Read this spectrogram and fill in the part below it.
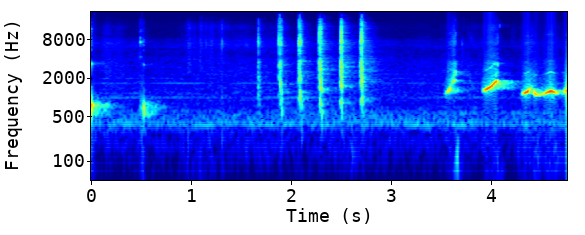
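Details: Rose-ringed parakeet, a pet talking parrot, giving short sharp clicks in a quick series of five, then rising whistled notes and warbling chirps.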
